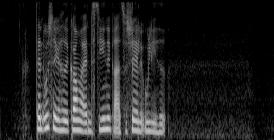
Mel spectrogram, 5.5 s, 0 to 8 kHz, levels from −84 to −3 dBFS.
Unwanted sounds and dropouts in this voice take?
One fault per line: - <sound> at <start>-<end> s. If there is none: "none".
none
